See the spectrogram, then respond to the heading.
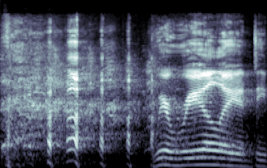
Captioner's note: laughter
